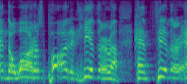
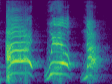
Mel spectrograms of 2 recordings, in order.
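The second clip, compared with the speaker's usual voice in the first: stretched, high, slow shout on I will not; shouted refusal; 3 semitones higher than usual. Acted. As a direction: hold it out like a stubborn vow. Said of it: "he looks at him in his face again and says".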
